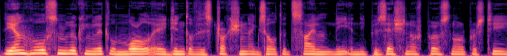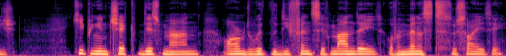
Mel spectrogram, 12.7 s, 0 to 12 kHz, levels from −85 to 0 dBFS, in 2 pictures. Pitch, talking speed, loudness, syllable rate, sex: 145 Hz, 140 wpm, -16 LUFS, 5.3 syllables/s, male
